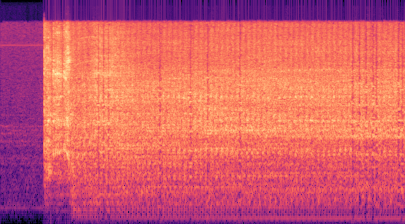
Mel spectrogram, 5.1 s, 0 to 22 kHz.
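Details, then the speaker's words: Suzuki V-Strom 250 started to warm the oil before an oil and filter change, a day after a valve adjustment: catches first try and settles into a smooth, even idle with no ticks or knocks. Normal idle. "I'll just run that for a minute or two just to get some movement on the oil, some warmth."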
